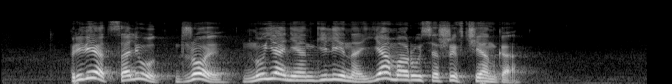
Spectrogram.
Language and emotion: Russian, positive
